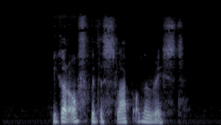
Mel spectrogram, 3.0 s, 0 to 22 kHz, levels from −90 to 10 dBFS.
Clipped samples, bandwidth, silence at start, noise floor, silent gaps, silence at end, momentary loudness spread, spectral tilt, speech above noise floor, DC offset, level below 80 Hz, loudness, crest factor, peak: under 0.1%; 13.5 kHz; 0.7 s; -78 dBFS; none; 0.55 s; 15 LU; -6.5 dB/octave; 47 dB; under 0.1%; -66 dBFS; -32 LUFS; 22 dB; -10 dBFS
